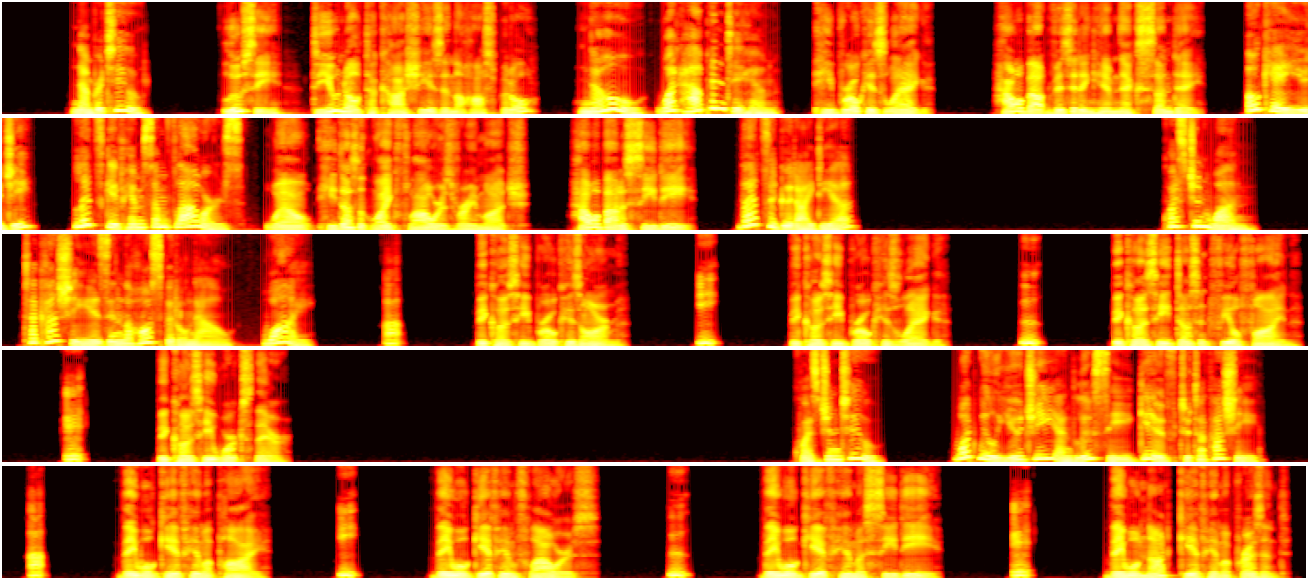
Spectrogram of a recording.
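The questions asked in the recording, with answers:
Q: Takashi is in the hospital now. Why?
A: い: Because he broke his leg.

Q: What will Yuji and Lucy give to Takashi?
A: う: They will give him a CD.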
